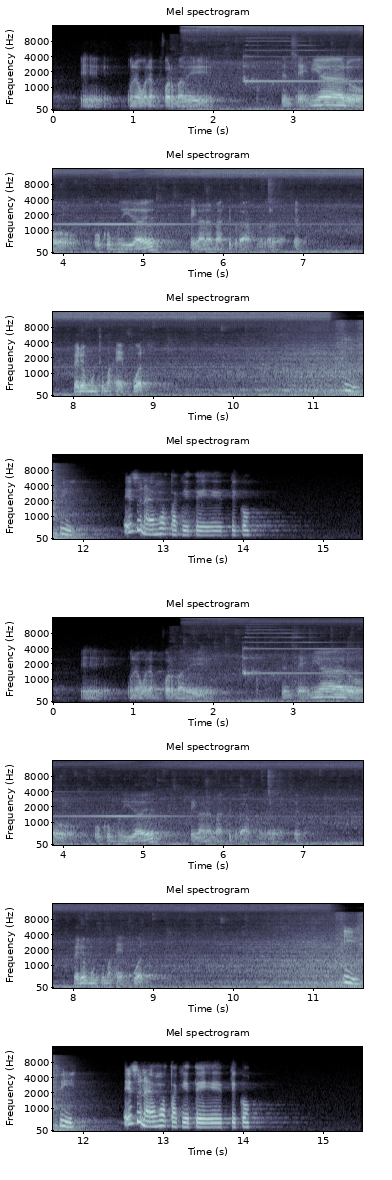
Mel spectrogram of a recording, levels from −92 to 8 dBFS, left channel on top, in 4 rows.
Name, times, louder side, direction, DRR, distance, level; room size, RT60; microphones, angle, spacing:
voice 1, 0.4-2.0 2.9-5.2 5.6-7.0 8.0-9.0, left 3 dB, 60° left, 9 dB, 0.7 m, -22 dB
sound 1, 1.5-11.7, equal, 20° right, 2.0 m, -35 dB
sound 2, 1.6-11.2, left 7 dB, 45° left, 1.4 m, -31 dB
sound 3, 2.4-10.4, left 2 dB, 85° right, 3.1 m, -37 dB
voice 2, 11.4-11.9 12.5-14.1, right 6 dB, 55° right, 16 dB, 0.3 m, -17 dB
20.0 x 14.5 x 2.5 m, 1.3 s
head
